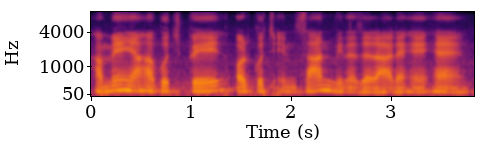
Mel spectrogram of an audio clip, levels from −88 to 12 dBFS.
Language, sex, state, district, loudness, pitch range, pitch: Hindi, male, Arunachal Pradesh, Lower Dibang Valley, -15 LUFS, 105-120 Hz, 115 Hz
